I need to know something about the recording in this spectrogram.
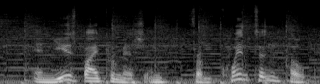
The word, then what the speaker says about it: Quinten: The theme song is Roll the Dice and is recorded and used by permission from Quentin Hope. Quentin is spelled Quinten, and Hope is Hope.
